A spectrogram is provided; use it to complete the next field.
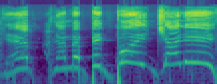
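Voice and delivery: very high, slow, drawn-out character voice. Joking about a movie, answered by another speaker: Al Pacino voice. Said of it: "Why do you guys sound like Al Pacino?".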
